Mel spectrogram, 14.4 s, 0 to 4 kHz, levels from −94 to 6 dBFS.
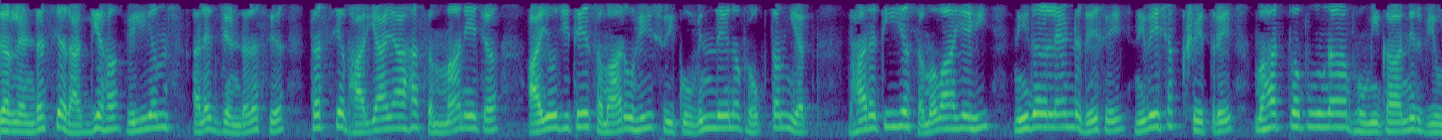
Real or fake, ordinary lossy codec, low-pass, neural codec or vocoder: fake; MP3, 32 kbps; 3.6 kHz; autoencoder, 48 kHz, 128 numbers a frame, DAC-VAE, trained on Japanese speech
